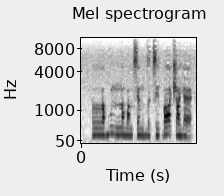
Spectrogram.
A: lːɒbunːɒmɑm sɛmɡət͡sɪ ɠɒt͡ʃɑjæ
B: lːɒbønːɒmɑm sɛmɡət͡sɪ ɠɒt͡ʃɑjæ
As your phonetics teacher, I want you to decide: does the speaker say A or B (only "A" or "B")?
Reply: A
